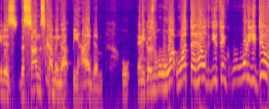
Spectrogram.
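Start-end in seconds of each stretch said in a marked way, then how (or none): 3.1-5.4 very high, panicky, shaken, rushed frightened babble. Game master voices the Gamwell Gazette reporter, cowering outside: frightened, cowering in fear. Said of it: "cowering in fear".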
